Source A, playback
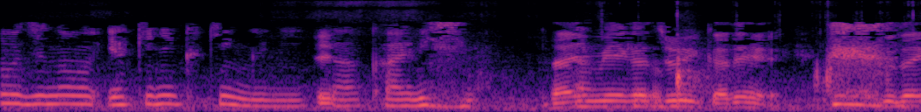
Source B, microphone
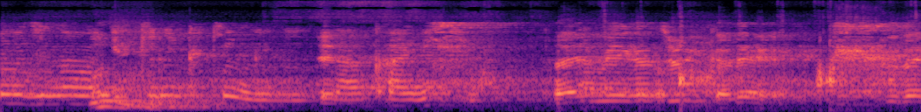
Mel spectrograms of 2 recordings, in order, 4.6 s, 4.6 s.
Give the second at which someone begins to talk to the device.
0.4 s

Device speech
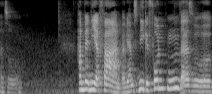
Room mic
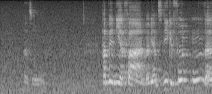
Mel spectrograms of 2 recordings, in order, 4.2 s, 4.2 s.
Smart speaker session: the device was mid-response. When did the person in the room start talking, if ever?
none

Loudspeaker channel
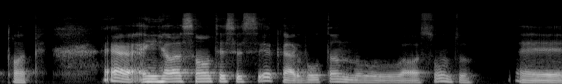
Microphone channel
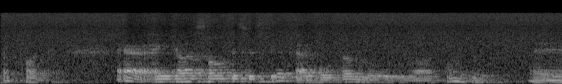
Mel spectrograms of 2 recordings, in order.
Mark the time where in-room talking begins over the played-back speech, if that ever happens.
none

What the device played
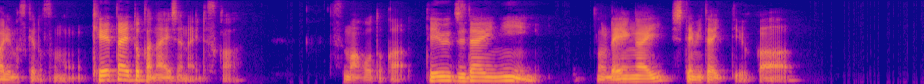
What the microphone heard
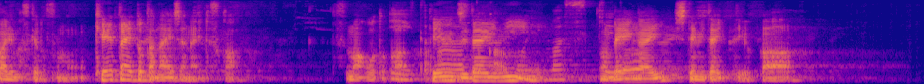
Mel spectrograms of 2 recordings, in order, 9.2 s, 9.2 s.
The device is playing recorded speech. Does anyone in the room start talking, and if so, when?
3.9 s

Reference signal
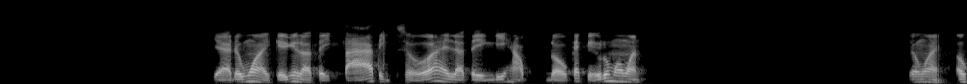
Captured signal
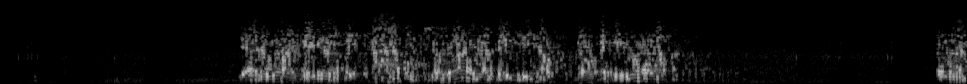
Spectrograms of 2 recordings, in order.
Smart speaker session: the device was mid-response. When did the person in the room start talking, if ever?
none

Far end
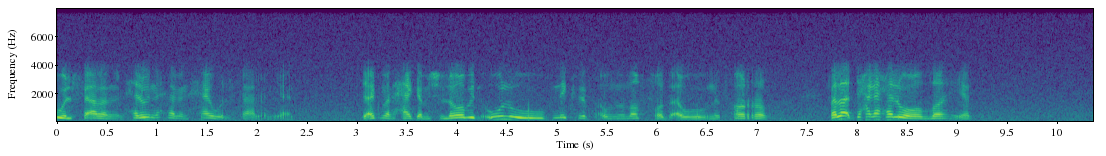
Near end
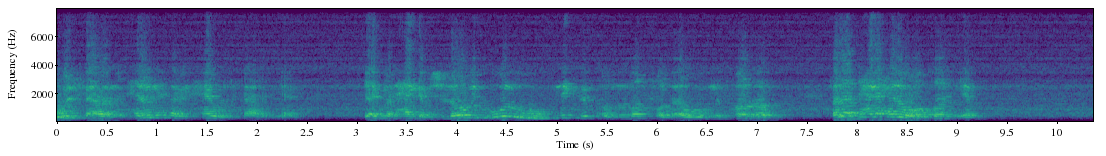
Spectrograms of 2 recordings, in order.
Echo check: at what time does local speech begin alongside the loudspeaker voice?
none

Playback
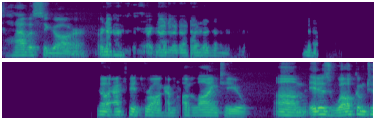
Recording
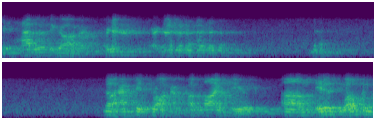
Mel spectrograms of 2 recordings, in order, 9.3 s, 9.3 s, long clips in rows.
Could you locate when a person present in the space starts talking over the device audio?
none

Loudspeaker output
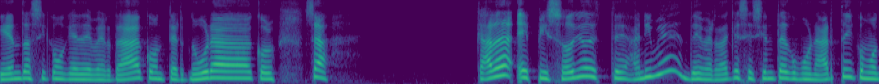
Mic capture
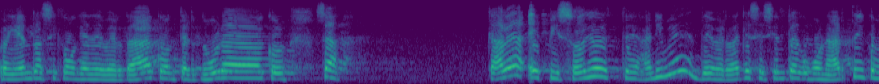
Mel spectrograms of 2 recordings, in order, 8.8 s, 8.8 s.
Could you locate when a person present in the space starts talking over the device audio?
none

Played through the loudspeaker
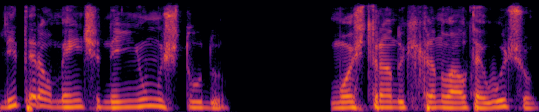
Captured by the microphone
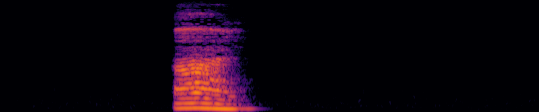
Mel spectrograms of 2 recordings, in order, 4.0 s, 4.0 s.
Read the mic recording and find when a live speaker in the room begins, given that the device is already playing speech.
1.3 s

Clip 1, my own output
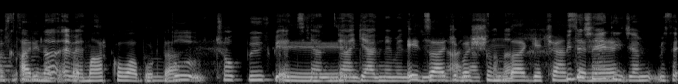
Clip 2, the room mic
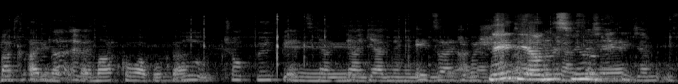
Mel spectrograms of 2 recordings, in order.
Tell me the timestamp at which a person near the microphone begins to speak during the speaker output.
4.9 s

